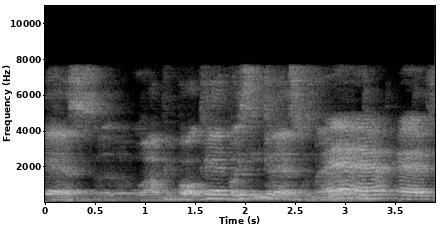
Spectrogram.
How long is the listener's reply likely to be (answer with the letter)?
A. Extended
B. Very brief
A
